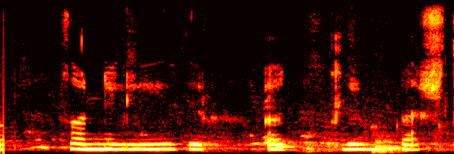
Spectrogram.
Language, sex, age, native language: Icelandic, female, 8, Icelandic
